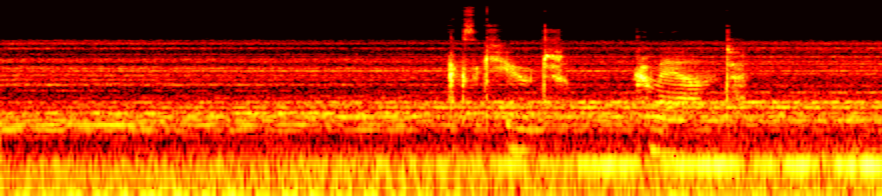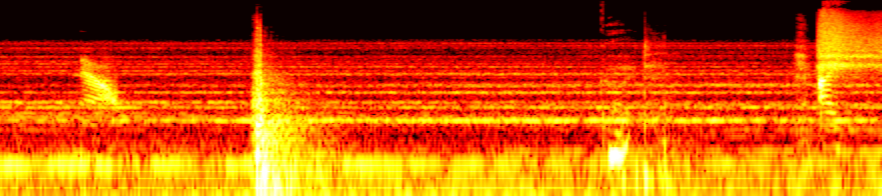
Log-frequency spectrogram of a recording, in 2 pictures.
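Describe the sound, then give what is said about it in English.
The lock of the door to the bridge clunks open with a single solid mechanical thunk midway, set against a steady low hum, a few short electronic chirps and faint murmuring voices. “Try unlocking the door.”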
